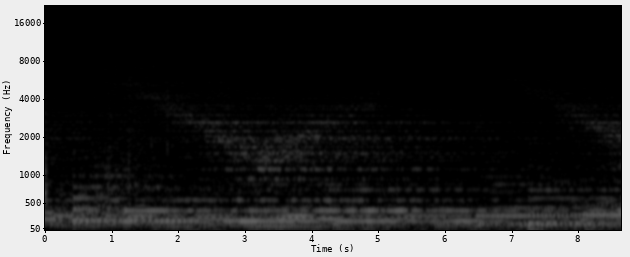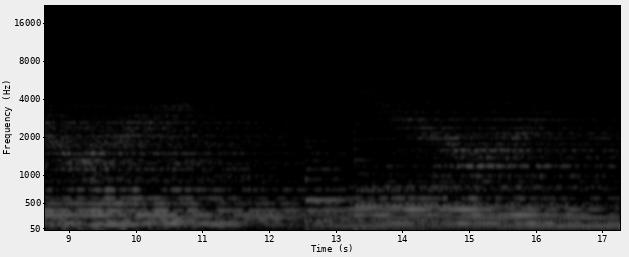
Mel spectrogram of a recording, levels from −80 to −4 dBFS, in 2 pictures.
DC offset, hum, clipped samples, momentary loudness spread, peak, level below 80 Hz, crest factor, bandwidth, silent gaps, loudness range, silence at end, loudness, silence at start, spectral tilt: under 0.1%; none; under 0.1%; 5 LU; -40 dBFS; -76 dBFS; 14 dB; 10 kHz; none; 3 LU; 0 s; -55 LUFS; 0 s; -6 dB/octave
